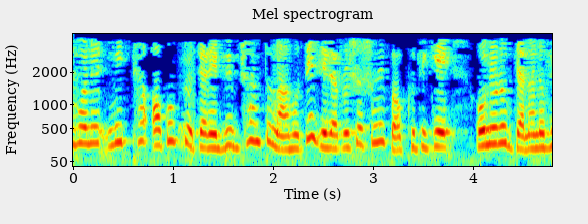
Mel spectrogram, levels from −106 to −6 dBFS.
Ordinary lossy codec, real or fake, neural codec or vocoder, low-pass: MP3, 16 kbps; fake; codec, 16 kHz, 4 kbps, FreqCodec, larger model; 3.6 kHz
